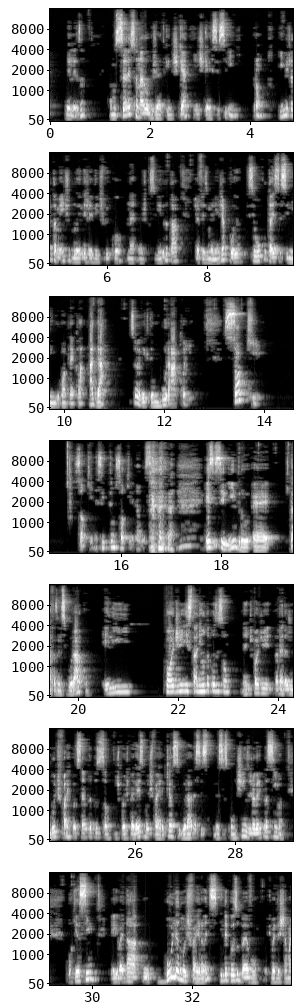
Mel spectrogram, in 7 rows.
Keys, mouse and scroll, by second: 1.8 click, 4.2-4.6 scroll down 2, 4.6-7.3 middle drag, 7.3 scroll up 1, 7.5 shift+middle drag, 7.8-8.3 scroll up 2, 8.3 right click, 10.6 h, 11.1-12.2 middle drag, 12.2 ctrl+z, 12.6 scroll down 1, 12.9-13.7 shift+middle drag, 13.7-15.3 scroll down 4, 15.3 right click, 17.9-18.2 scroll up 1, 18.2-25.9 middle drag, 25.9-28.9 drag, 28.9-29.3 scroll up 3, 29.3 shift+middle drag, 29.5-31.2 scroll up 3, 33.6-33.9 scroll down 1.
